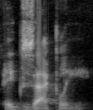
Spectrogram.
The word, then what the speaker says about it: exactly: And when you see T between consonants, it's silent. Don't pronounce the T. If you link the sounds, do not pronounce the T. Examples, exactly and Christmas.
